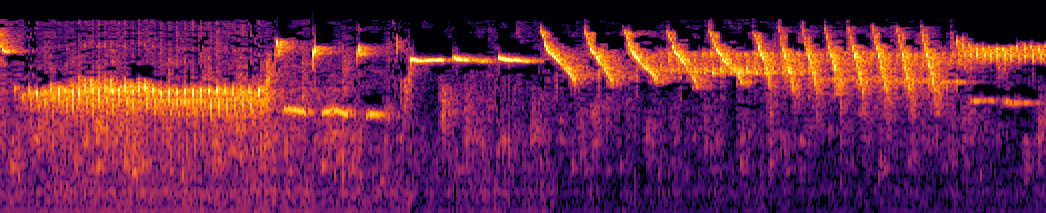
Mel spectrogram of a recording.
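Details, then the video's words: Pet canary singing: a steady buzzy trill, then short whistled notes, then a run of quick descending slurred whistles repeated about three times a second, ending on a sustained high tone. "Mon canari chant"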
